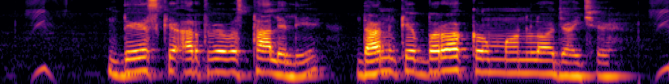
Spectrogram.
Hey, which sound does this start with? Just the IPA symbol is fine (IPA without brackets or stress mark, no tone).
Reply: d̪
